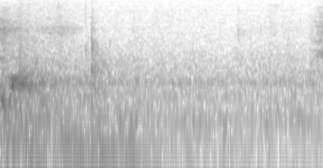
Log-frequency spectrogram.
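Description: A pause in a man's speech: quiet room tone with a low steady hum and a single faint click about two-thirds of a second in.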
